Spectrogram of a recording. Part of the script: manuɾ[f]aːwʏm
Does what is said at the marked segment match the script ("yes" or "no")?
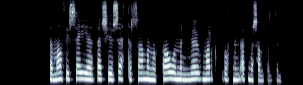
yes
